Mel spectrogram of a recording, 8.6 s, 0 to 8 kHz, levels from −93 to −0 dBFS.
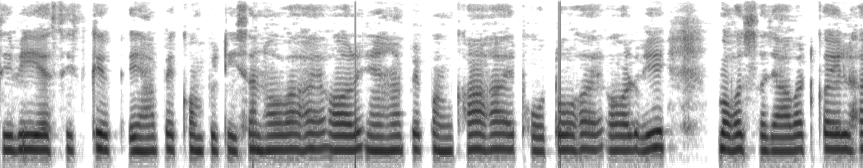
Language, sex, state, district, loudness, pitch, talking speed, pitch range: Magahi, female, Bihar, Lakhisarai, -21 LUFS, 225 Hz, 140 wpm, 220-235 Hz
